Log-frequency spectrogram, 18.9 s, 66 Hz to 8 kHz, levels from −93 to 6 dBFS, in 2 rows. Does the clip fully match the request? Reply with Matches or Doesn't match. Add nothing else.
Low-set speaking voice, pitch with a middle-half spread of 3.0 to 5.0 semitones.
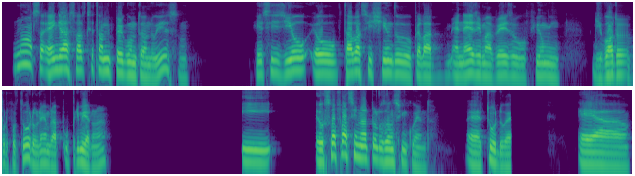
Matches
